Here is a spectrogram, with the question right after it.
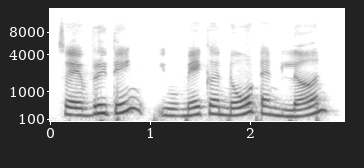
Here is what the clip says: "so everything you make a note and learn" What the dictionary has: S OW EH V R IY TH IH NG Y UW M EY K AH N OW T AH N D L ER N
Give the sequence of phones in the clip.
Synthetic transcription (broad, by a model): S OW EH V R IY T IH NG Y UW M EY K AH N OW T AH N D L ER N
